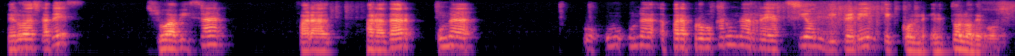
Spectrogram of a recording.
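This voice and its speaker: Guy presenting at a seminar, kinda high voice, slow careful explaining, bit muffled audio. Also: expressive, a bit bright. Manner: measured and explanatory, with occasional hesitations. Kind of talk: academic presentation.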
